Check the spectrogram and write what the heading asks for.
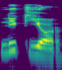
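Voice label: "ликёр", Komi, female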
